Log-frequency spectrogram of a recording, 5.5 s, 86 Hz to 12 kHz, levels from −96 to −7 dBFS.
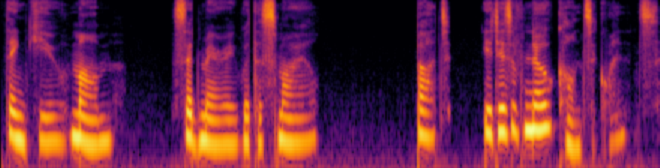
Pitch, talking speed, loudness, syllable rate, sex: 205 Hz, 155 wpm, -21 LUFS, 5.0 syllables/s, female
